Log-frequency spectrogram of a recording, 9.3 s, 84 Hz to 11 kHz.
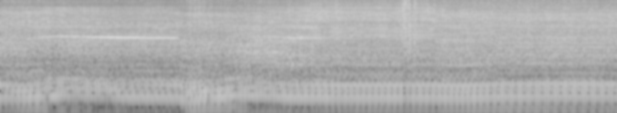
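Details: Honda 3813 liquid-cooled lawn tractor, transaxle clutch operated without its damper: a steady, even drone sags briefly as the clutch bites, then settles back smooth. Engine healthy.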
